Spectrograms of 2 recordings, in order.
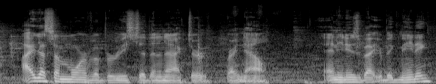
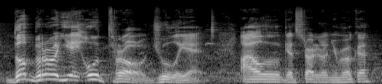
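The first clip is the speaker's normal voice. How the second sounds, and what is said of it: Put-on Russian accent. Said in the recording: “what's happening with the accent? Is that Russian?”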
